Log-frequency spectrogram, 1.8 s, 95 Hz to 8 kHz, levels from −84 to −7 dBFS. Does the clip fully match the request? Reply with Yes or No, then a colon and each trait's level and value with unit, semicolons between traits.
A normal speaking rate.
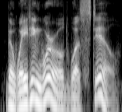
Yes: average, 165 wpm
